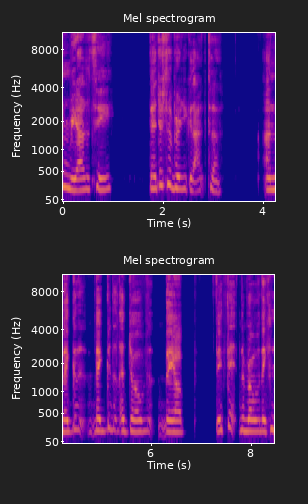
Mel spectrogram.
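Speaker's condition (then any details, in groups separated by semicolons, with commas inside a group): Cerebral palsy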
